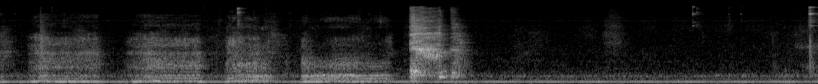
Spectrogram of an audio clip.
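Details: Two West Highland White Terriers named Darby and Riley growl while playing tug of war indoors, low rumbling bursts between short pauses, with a sharp louder noise near the middle and a person's voice faintly present.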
